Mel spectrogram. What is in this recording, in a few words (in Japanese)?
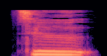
"つ", 日本語; 基礎日語五十音聽力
